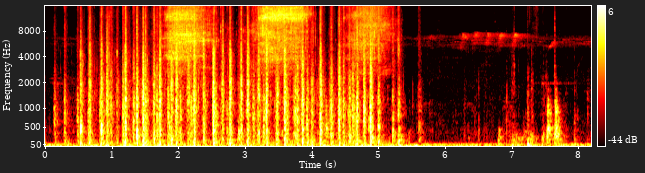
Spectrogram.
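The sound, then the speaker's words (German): Snakes hiss in several loud, breathy bursts over a fast, dry rattling clatter, then the hissing stops and a quieter stretch follows with a thin, high whistle-like tone. “Doch dann sind plötzlich unheimliche Geräusche zu hören. Ah, Schlangen, schnell weg hier.”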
